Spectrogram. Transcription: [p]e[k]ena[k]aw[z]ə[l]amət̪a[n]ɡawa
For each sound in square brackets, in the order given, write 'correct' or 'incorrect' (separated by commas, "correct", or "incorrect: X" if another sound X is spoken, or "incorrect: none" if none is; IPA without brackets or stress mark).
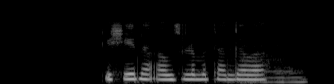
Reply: incorrect: k, incorrect: x, incorrect: ʔ, correct, correct, incorrect: ŋ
